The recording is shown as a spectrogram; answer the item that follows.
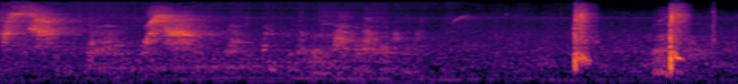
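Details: Hungry baby monkey named Leo crying and begging its mother for milk: harsh, high-pitched wailing bursts, each about half a second, repeated roughly every second and a half, then two sharp short cries near the end.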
